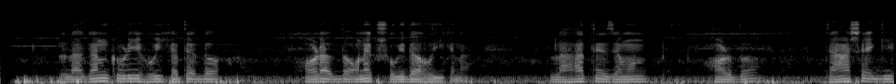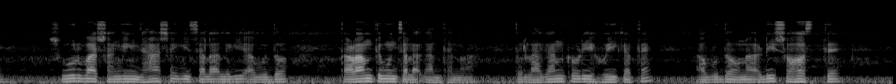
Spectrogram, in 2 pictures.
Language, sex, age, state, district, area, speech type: Santali, male, 18-30, West Bengal, Uttar Dinajpur, rural, spontaneous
